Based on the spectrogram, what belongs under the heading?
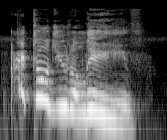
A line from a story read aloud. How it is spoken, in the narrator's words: cried Bear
